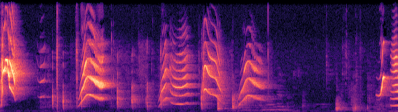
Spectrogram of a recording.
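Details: Pet parrot indoors, trained to say "mummy", giving a run of loud, arched, harmonic-rich vocal notes that rise then fall, several in quick succession with short gaps and a brief pause near the end.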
